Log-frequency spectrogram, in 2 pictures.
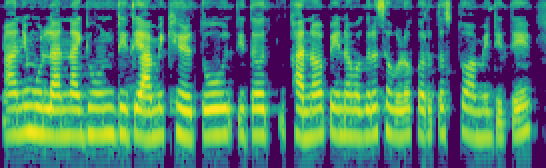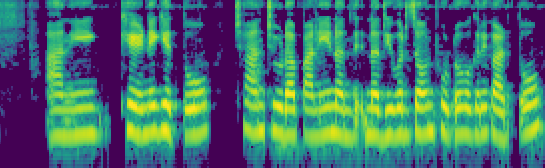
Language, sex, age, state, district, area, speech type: Marathi, female, 18-30, Maharashtra, Thane, rural, spontaneous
